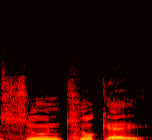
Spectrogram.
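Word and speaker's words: Syntyche: name is Euodia, there it is, Euodia, and Suntuke. And so when I sound really smart, like, wow, he knows how to pronounce biblical things, it's because I read it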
